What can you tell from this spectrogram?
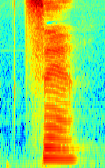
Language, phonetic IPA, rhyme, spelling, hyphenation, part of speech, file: Ukrainian, [t͡sɛ], -ɛ, це, це, pronoun / determiner, Uk-це.ogg
- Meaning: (pronoun) this, it (proximal demonstrative); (determiner) nominative/accusative/vocative neuter singular of цей (cej)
